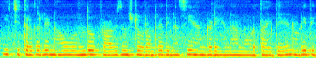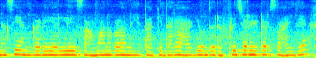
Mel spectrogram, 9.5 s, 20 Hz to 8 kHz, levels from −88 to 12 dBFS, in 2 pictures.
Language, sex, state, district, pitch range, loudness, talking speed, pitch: Kannada, female, Karnataka, Gulbarga, 195-210 Hz, -14 LUFS, 170 wpm, 200 Hz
